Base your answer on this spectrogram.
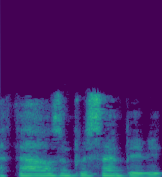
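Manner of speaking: soft, quiet, close-up half-whisper. Retelling waking a worried partner at night: retelling a quiet half-whisper. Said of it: "I quietly whispered in her ear".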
